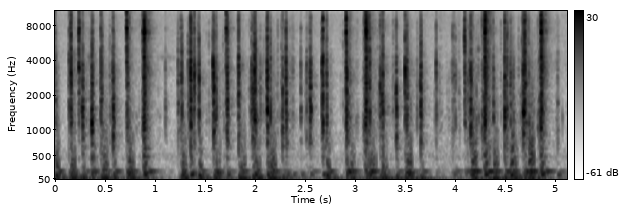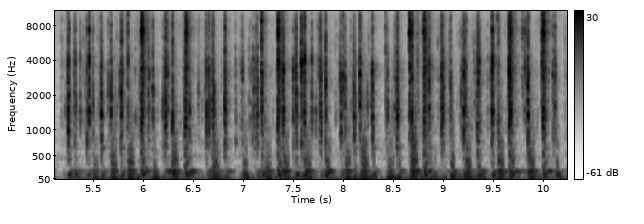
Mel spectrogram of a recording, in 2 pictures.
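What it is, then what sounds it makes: Plastic computer keyboard. Fingertips with short nails type steadily on a full-size pink plastic keyboard with a hollow body and round white typewriter-style plastic keycaps. The result is a rapid stream of short, dry clacks with a heavy, hollow low thump under each keystroke, broken by a few brief dips in the rhythm.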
